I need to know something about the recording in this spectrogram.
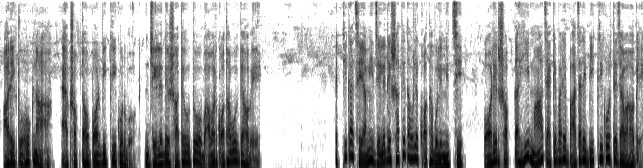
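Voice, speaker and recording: A man voicing a brisk, practical, hardworking village brother in a cartoon. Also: fairly low pitch, animated, a little mellow, slightly rough, no echo. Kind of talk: cartoon character dialogue.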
